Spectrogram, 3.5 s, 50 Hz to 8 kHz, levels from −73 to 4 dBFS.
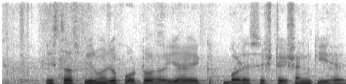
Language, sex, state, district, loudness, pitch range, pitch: Hindi, male, Chhattisgarh, Raipur, -14 LUFS, 130-140 Hz, 135 Hz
